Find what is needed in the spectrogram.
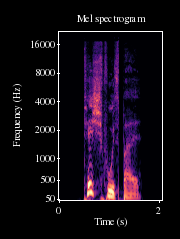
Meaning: table soccer, table football, foosball
- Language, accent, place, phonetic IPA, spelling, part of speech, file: German, Germany, Berlin, [ˈtɪʃfuːsˌbal], Tischfußball, noun, De-Tischfußball.ogg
